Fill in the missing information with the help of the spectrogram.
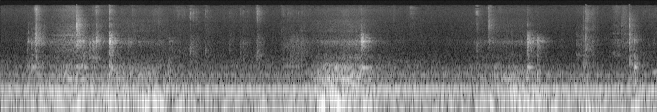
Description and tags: An office chair rolling around. It's not possessed, I swear.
